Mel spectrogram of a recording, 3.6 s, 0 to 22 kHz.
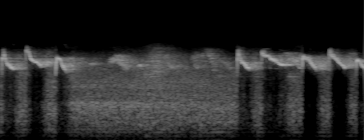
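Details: Songbird recorded on 9 December 2018, singing bright, high whistled notes that each drop sharply in pitch, delivered in quick runs with a pause of about two seconds between phrases.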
